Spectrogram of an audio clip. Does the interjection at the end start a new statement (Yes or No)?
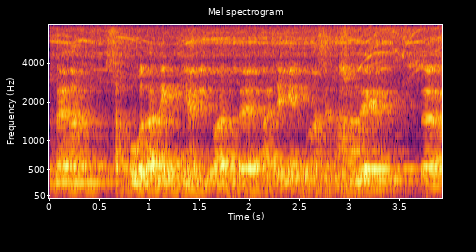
No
